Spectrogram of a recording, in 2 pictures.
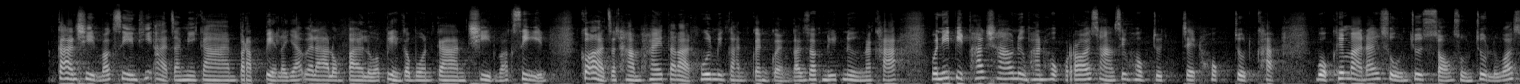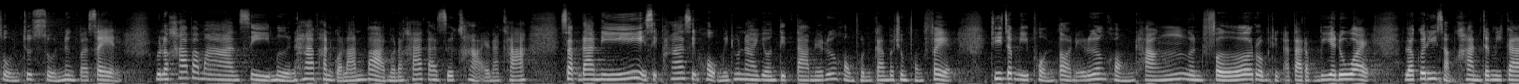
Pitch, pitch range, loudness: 210 Hz, 195-235 Hz, -24 LUFS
